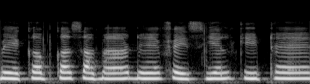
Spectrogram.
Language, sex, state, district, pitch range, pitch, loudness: Hindi, female, Chandigarh, Chandigarh, 265-275 Hz, 270 Hz, -12 LUFS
